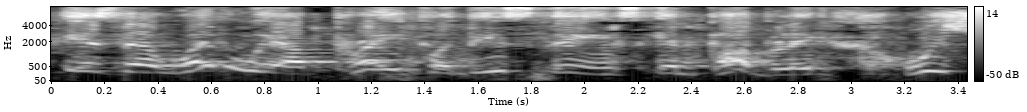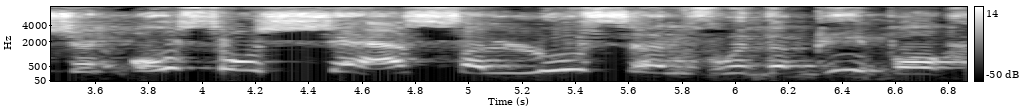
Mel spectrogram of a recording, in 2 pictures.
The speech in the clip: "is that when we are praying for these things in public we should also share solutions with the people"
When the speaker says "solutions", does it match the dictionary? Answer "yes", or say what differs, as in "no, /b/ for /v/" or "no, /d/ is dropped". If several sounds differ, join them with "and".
yes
